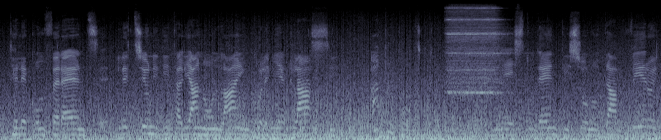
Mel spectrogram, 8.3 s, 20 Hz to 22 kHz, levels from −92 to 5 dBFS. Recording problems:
wind noise on the microphone; heavy; 3 dB below the speech
footsteps; faint; at 4.5 s; peak 15 dB below the speech
doorbell; loud; at 5.5 s; peak 2 dB above the speech

